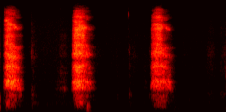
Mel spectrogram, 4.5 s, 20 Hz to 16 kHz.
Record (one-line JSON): {"exhalation_length": "4.5 s", "exhalation_amplitude": 11966, "exhalation_signal_mean_std_ratio": 0.38, "survey_phase": "beta (2021-08-13 to 2022-03-07)", "age": "45-64", "gender": "Male", "wearing_mask": "No", "symptom_cough_any": true, "symptom_runny_or_blocked_nose": true, "symptom_sore_throat": true, "symptom_fatigue": true, "symptom_fever_high_temperature": true, "symptom_headache": true, "symptom_onset": "2 days", "smoker_status": "Never smoked", "respiratory_condition_asthma": false, "respiratory_condition_other": false, "recruitment_source": "Test and Trace", "submission_delay": "2 days", "covid_test_result": "Positive", "covid_test_method": "RT-qPCR", "covid_ct_value": 18.0, "covid_ct_gene": "ORF1ab gene", "covid_ct_mean": 18.3, "covid_viral_load": "990000 copies/ml", "covid_viral_load_category": "Low viral load (10K-1M copies/ml)"}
